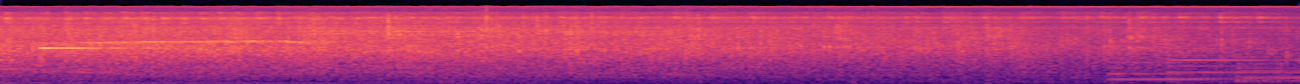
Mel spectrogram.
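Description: Large congregation clapping, a clap offering, the applause slowly dying away.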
